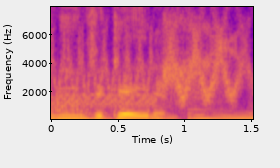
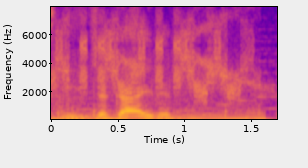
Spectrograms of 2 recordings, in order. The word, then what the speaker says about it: Gaiden: I call it Ninja Gayen. People say it's Ninja Gaiden, but I call it Ninja Gayen cuz it's spelled Ninja Gayen. It's not spelled Ninja Giden.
